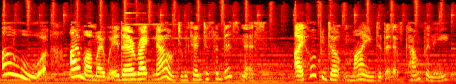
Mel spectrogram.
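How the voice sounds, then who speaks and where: A woman playing a gentle, courteous middle-aged mother in a cartoon comic dub. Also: medium pitch, big pitch swings, normal speed. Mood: polite. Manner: courteous, hesitant. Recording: music behind.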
